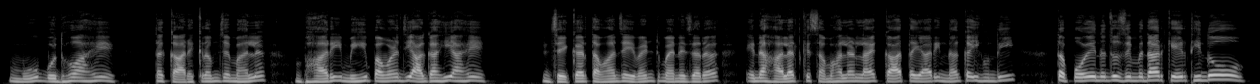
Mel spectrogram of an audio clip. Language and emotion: Sindhi, fearful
